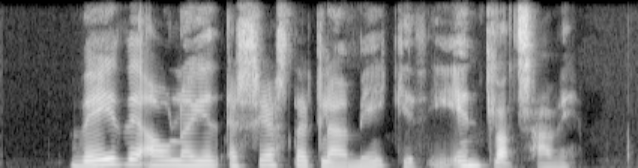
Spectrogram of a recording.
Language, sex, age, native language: Icelandic, female, 18-19, Icelandic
